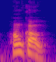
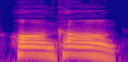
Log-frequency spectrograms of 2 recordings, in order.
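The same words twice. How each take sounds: First: It is said in a Chinese-style accent. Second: It is said in a drawn-out American accent. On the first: The speaker calls it right. "if you speak Chinese, it's Hong Kong" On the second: The speaker calls it wrong. "not like the droned out American accent"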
